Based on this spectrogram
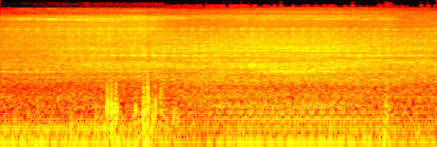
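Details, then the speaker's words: Engine in all-stock form idling, very quiet: low even rumble, no knocks, misses or rattles beyond a brief handling thump; normal idle, judged to need nothing. "yeah it's so quiet you can't even hear it's crazy you never think these cars like an all-stock form sound the way they do in the exhaust because they're just so quiet in stock for them"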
